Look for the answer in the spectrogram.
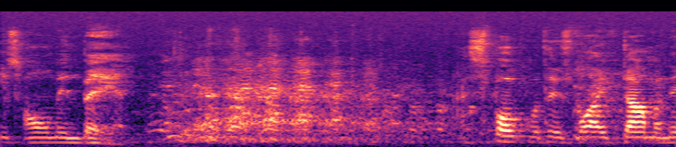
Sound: audience laughter

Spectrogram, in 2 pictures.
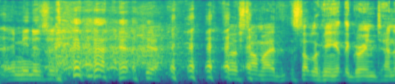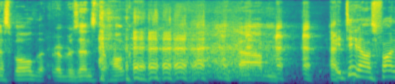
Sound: laughter

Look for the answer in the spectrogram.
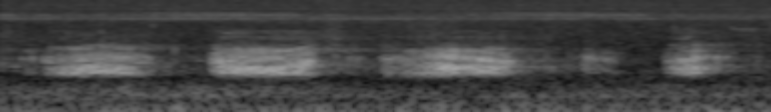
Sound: growling

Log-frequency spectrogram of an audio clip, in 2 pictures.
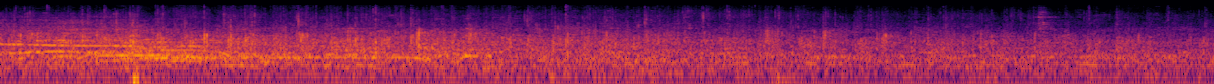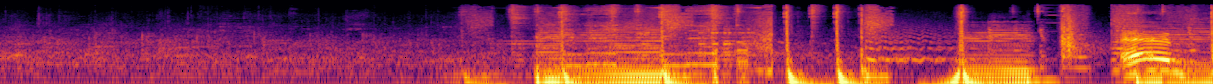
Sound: applause

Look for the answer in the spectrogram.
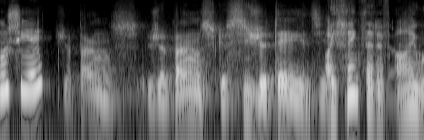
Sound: speaking in foreign language

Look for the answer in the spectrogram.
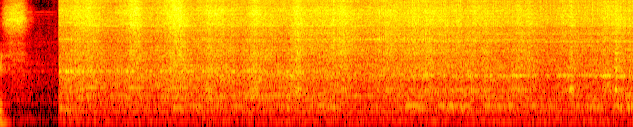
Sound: saw buzzes

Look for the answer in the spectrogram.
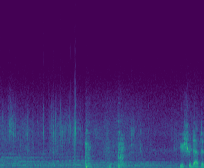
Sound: Dutour Coughing

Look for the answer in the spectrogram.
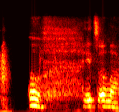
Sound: sighing

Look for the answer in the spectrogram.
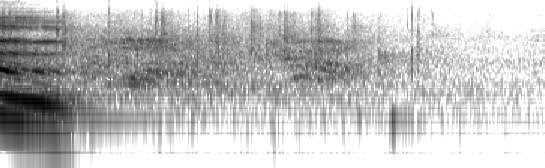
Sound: audience cheering

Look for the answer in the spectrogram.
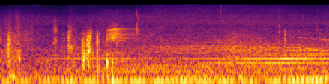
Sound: meat sizzling

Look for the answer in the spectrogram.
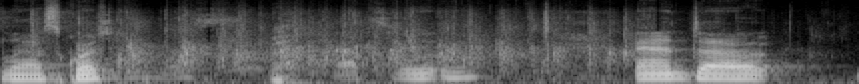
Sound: audience claps

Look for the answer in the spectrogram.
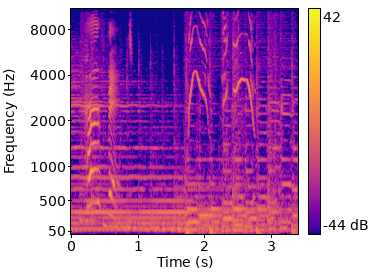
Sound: chirping

